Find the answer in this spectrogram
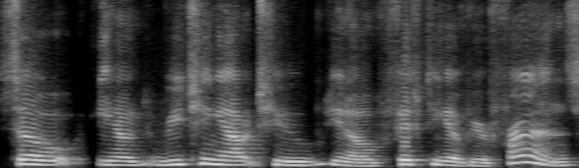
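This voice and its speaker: A woman with an ordinary speaking voice talks at medium pitch with lively intonation. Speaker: writer, podcast co-host. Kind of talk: casual chat.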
